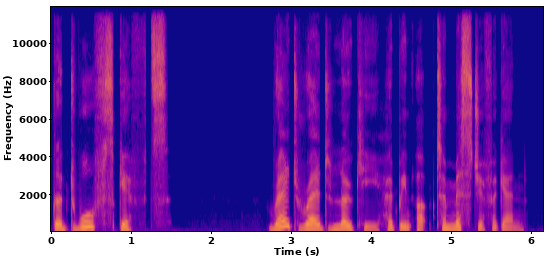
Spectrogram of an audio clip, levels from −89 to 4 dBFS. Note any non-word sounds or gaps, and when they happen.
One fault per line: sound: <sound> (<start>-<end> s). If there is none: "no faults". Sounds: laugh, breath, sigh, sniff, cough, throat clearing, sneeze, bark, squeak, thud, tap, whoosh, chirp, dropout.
no faults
